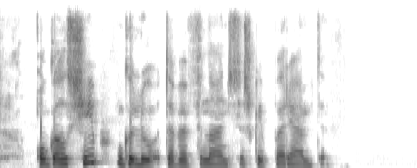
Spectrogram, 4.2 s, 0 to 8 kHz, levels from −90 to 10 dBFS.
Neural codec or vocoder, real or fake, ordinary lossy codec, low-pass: none; real; Opus, 64 kbps; 7.2 kHz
